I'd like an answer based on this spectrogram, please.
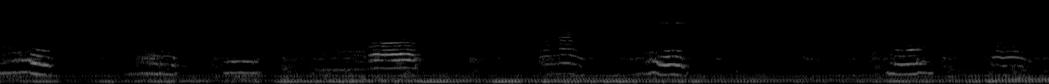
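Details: Two kittens meowing indoors, recorded October 17, 2024: short rising-falling mews, about ten over ten seconds, spaced irregularly, with a steady low hum underneath.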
